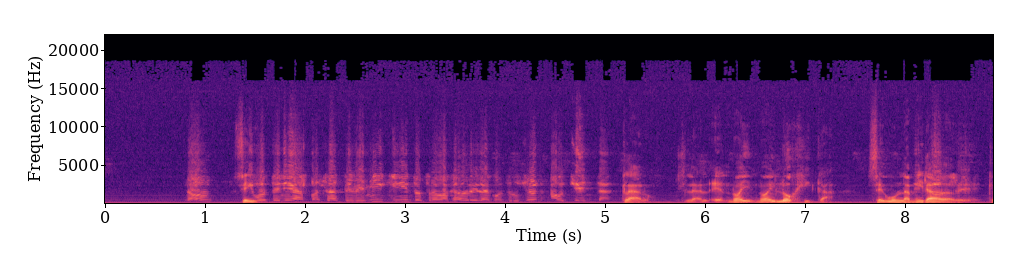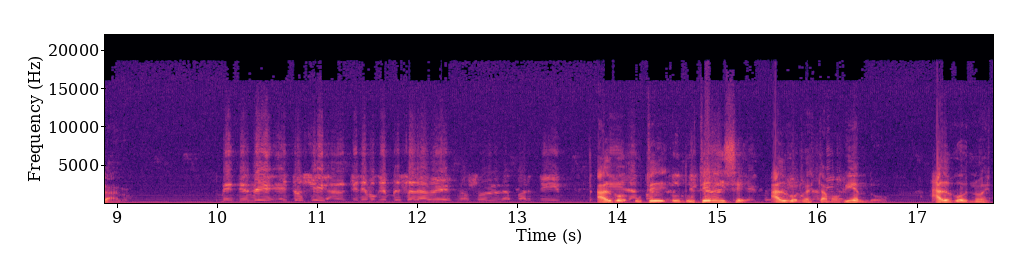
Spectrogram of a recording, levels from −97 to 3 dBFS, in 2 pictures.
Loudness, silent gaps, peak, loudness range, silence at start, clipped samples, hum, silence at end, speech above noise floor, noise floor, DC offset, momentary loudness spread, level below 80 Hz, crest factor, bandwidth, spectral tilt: -26 LUFS; none; -4 dBFS; 10 LU; 0 s; under 0.1%; 50 Hz at -50 dBFS; 0 s; 21 dB; -47 dBFS; under 0.1%; 17 LU; -48 dBFS; 22 dB; 19 kHz; -4.5 dB/octave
